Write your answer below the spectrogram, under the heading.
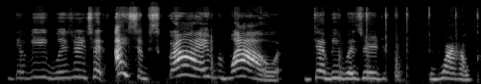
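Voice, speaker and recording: A woman speaks in a raised, projected voice at a fairly slow pace, her pitch swinging very widely. The sound is dry and close with no echo. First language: Russian. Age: 20s. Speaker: livestreamer, tarot card reader. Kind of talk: casual live stream chat. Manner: hesitant, with fillers and restarts.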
